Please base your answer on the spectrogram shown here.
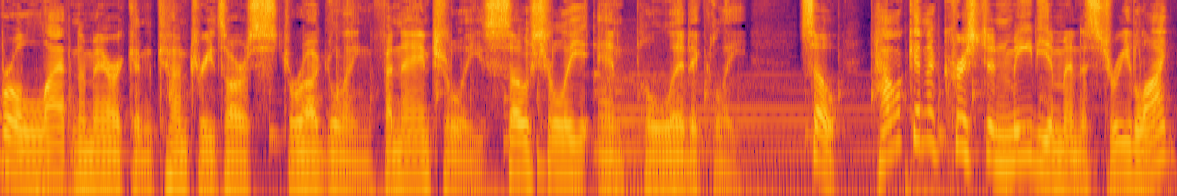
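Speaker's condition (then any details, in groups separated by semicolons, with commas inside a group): No condition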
